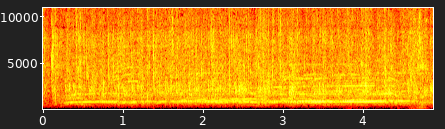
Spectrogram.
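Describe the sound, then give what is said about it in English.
An audience applauds for Jesus steadily for several seconds, a dense wash of many hands clapping at once with a faint cheer or tone rising over it, loud and unbroken throughout. “Clap for Jesus.”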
